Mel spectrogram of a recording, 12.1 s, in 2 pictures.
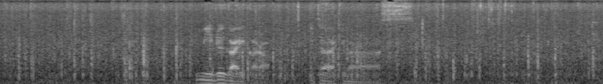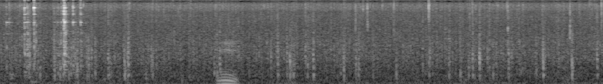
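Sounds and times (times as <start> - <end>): rain pattering: 0.0 - 12.0
person murmuring: 8.2 - 8.5.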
